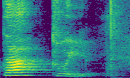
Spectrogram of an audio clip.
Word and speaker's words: ratatouille: C'est bon, je l'écris à mon tour, donc 3 syllabes. Rata, hyper facile, et touille, avec le son ouille. Pas de difficulté puisqu'on le connaît maintenant. Donc, R-A, ta, T-A, et touille, T-ouille, O-U, I-L-L et un E. Ratatouille.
